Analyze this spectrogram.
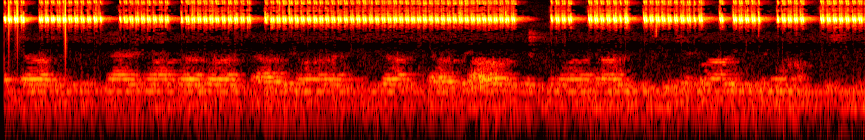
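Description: A male cricket stridulates to attract a female, producing a piercing, steady high trill of rapid pulses. The trill cuts out briefly now and then, over a faint low murmur in the background.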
